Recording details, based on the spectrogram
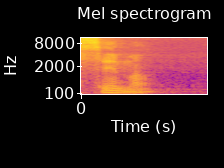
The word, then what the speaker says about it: sema: Ce qu'on appelle, nous, dans la tradition ottomane, le sama, on prononce sema,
